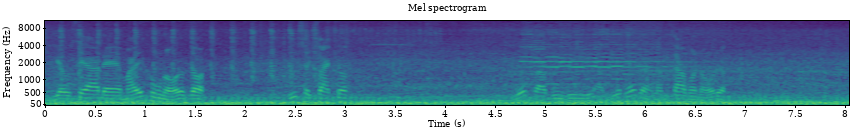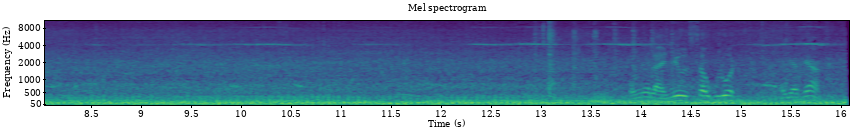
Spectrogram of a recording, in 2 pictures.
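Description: Motorbike engines rumble steadily close by.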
